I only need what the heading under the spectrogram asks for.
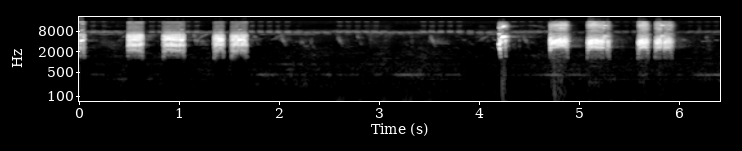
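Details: Two harsh rasping phrases from a black francolin, each built of four scratchy notes: two spaced, then a tight pair. A sharp click and a faint low hum lie between them.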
